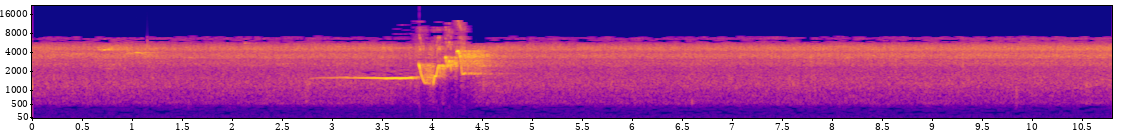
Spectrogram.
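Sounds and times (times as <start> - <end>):
constant broad hiss: 0.0 - 10.8
Japanese bush warbler song: 0.6 - 1.4, 2.8 - 5.0.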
